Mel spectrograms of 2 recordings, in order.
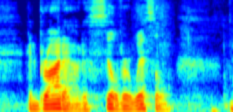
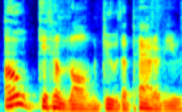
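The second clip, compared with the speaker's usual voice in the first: snappy; 3 semitones higher, 7 dB louder than usual. A narrator's reading. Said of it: "said Mary Poppins snappily".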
